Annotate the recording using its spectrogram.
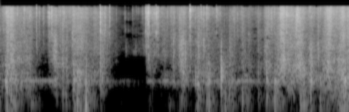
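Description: Crinkling and crackling of a diamond-painting canvas and its plastic cover film as it is handled and rolled back against its curl, with a brief pause about one and a half seconds in.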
